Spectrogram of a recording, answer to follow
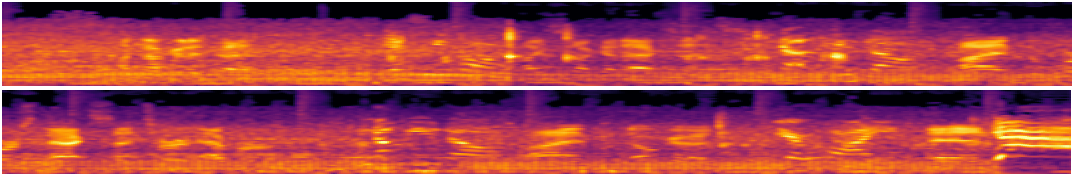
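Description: Small gasoline engine of a Tomorrowland Speedway ride car running steadily under way, with voices and laughter over it.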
